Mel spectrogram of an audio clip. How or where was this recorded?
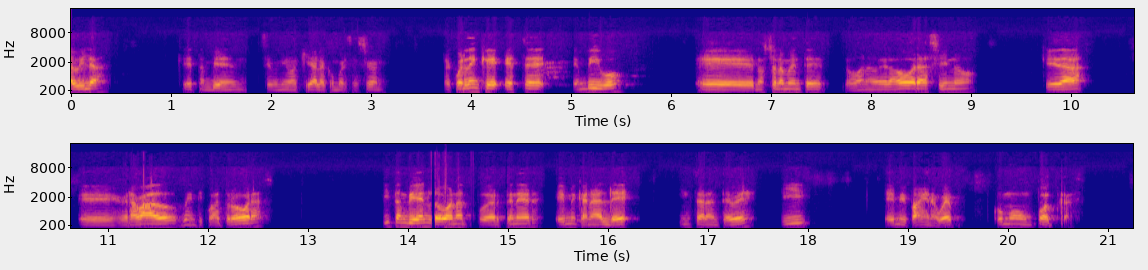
video call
